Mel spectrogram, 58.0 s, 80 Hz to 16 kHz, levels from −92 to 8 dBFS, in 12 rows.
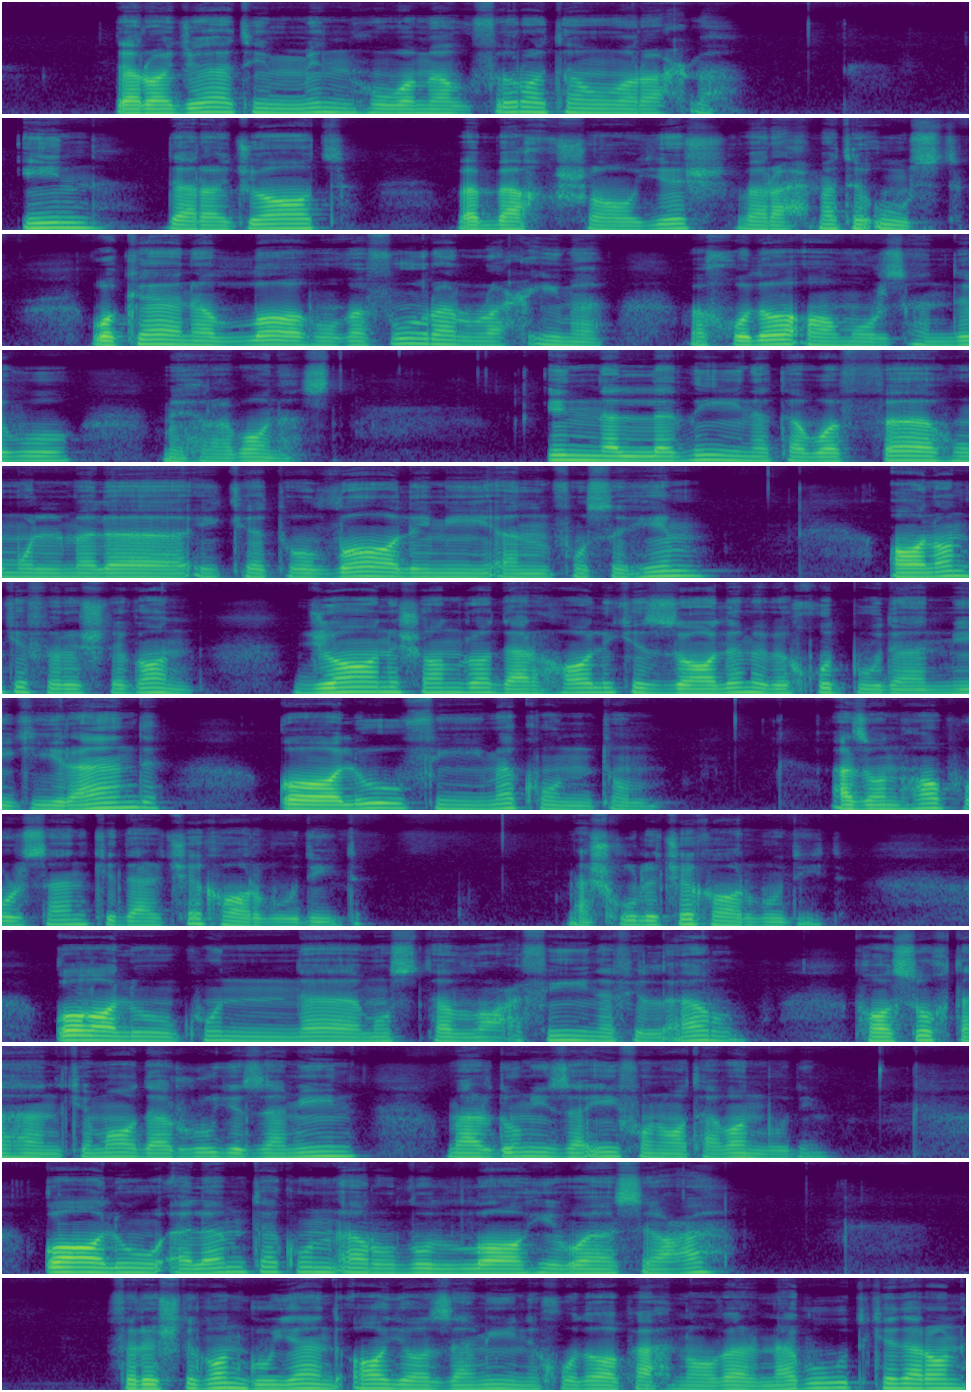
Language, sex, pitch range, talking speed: Persian, male, 125-145 Hz, 95 wpm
